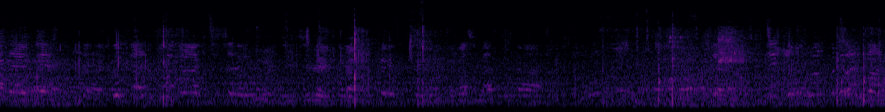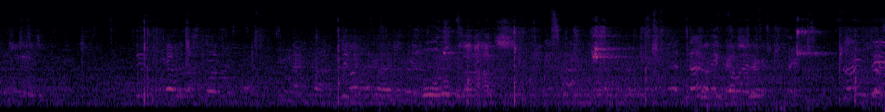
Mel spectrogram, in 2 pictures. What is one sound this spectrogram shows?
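Tennis balls are struck with rackets, making sharp pops outdoors.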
